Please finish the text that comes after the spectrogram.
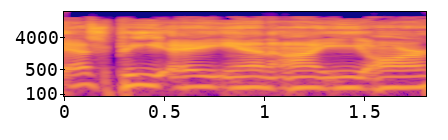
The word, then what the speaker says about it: Spanier: Is that how you pronounce it? S-P-A-N-I-E-R?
